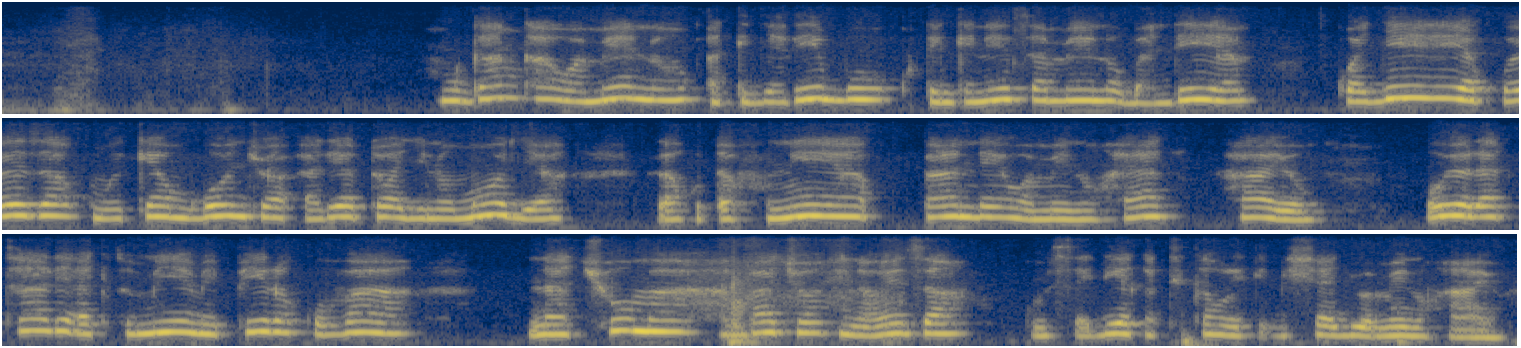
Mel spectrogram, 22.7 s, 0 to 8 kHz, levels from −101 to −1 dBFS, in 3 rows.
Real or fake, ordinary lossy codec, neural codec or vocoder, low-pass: real; Opus, 24 kbps; none; 7.2 kHz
